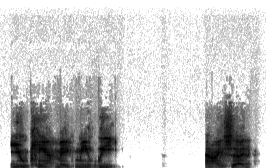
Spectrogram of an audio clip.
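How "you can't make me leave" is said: imitated grumbling voice. Retelling a voice heard while clearing a house: imitating a grumbling voice. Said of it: "this grumbling voice that said".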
